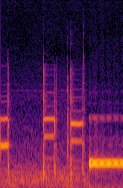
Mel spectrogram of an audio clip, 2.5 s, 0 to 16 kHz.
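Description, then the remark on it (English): Touch-tone keypad beeps as a phone fantasy line number from an ad is dialed, a quick irregular run of about six short dual-tone presses, followed by a steady, louder ringing tone on the line. “Just dial 1-976. I'll just give this number a try.”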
